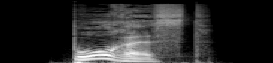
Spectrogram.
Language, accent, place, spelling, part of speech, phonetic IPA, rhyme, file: German, Germany, Berlin, bohrest, verb, [ˈboːʁəst], -oːʁəst, De-bohrest.ogg
- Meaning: second-person singular subjunctive I of bohren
